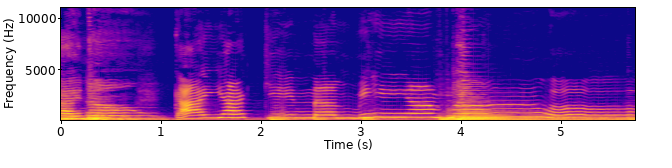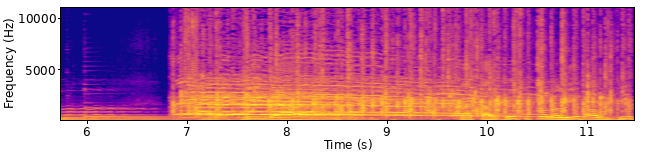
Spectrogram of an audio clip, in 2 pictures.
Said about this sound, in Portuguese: recebendo aqui os aplausos da multidão eletrônica da Tabajara.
